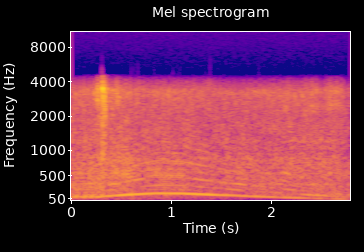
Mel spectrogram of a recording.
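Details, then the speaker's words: Engine revs up cleanly and settles without stumbling after the owner's transmission switch circuit is unplugged; with the circuit connected the engine rev-limits, so the fault is traced entirely to that circuit (PIC loading problem previously fixed with buffer). Normal revving. "when it's doing that I can even uh unplug my circuit and then it'll run fine"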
